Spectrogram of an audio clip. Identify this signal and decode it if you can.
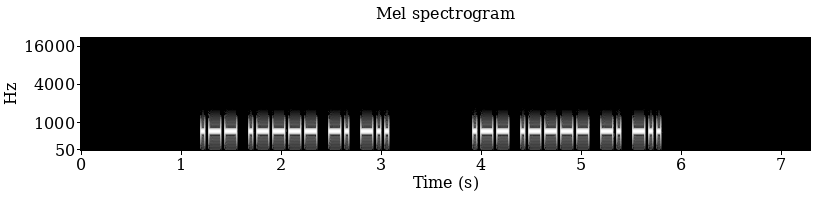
Morse code, heard as a keyed tone, about 31 wpm, 700 Hz. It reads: W1ND W1ND
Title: USA Call Signs - 4 Characters - Repeated 2x - 30wpm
